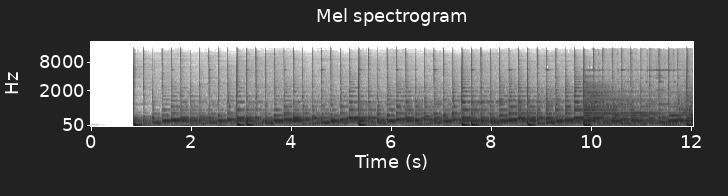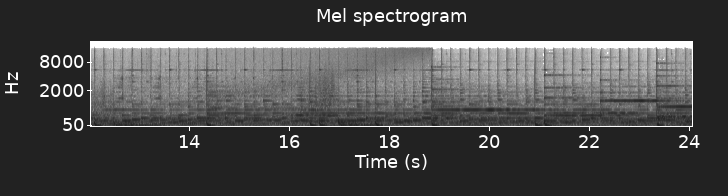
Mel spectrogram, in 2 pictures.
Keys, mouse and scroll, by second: 1.2-1.8 typing, 1.9 Return, 21.2 alt+click.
